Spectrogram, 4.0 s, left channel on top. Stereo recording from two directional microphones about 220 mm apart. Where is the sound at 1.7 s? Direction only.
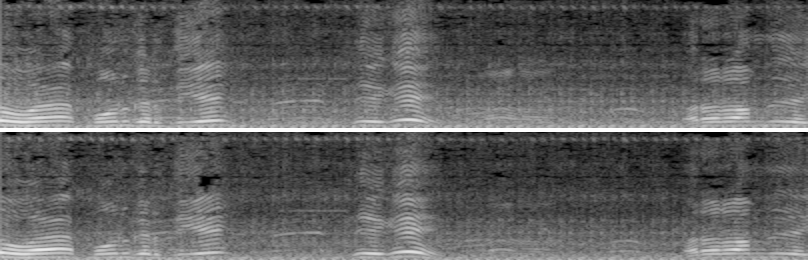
Centre (ahead or behind).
